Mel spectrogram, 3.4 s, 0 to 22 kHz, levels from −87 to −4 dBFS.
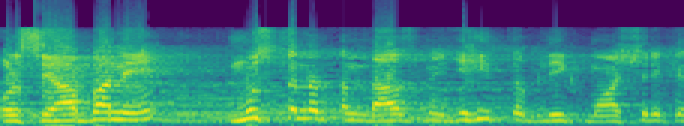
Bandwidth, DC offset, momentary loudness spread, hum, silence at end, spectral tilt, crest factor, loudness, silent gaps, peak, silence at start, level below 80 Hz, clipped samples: over 20 kHz; under 0.1%; 9 LU; none; 0 s; -3.5 dB/octave; 10 dB; -9 LUFS; none; 0 dBFS; 0 s; -42 dBFS; 1%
